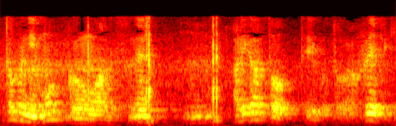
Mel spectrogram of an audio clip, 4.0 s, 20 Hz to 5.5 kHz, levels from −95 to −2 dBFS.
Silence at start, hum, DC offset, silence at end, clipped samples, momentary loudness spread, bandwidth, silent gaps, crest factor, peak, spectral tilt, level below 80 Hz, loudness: 0 s; none; under 0.1%; 0 s; under 0.1%; 12 LU; 4 kHz; none; 22 dB; 0 dBFS; -9.5 dB/octave; -68 dBFS; -23 LUFS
